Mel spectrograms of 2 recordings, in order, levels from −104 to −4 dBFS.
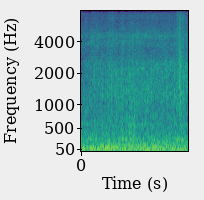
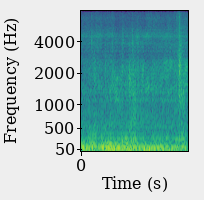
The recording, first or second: first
